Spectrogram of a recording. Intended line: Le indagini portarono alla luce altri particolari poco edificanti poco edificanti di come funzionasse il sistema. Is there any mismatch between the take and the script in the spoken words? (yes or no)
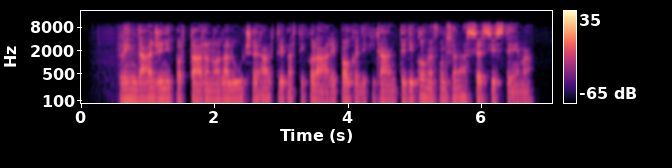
yes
